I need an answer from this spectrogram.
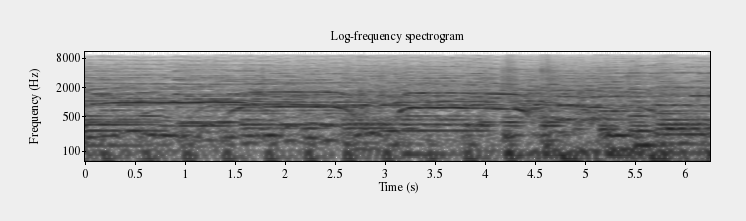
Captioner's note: cheering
